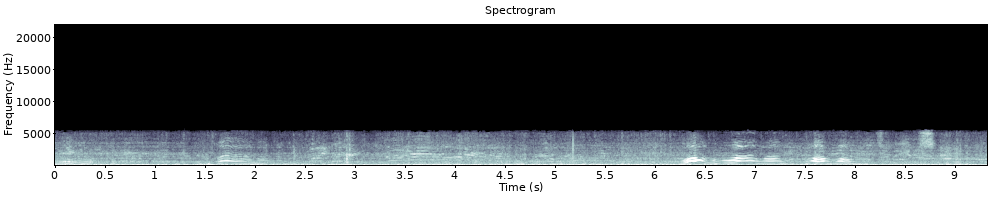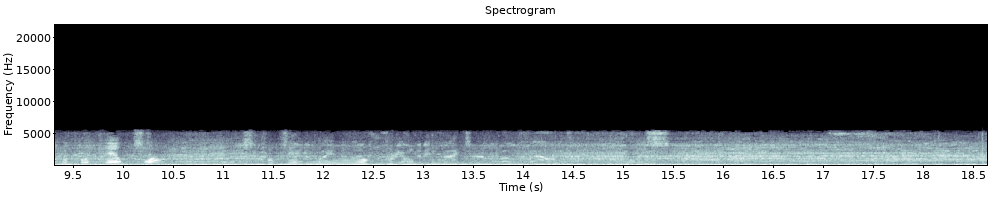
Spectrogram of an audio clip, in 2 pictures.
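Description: Steady low rumble of a Proton car's engine and road noise heard inside the cabin while driving, with a few brief snatches of voices.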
